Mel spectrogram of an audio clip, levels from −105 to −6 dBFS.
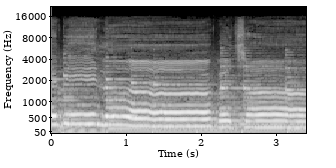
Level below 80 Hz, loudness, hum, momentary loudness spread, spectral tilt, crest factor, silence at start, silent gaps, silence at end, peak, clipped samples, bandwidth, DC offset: -32 dBFS; -15 LUFS; none; 4 LU; -7 dB/octave; 12 dB; 0 s; none; 0 s; -4 dBFS; under 0.1%; 14.5 kHz; under 0.1%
